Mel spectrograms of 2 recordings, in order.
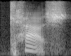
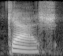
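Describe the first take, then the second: First: The first sound is a breathy aspirated k. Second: The first sound is a plain unaspirated k. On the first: The speaker calls it right. "कैश में C में थोड़ा सा ख की voice आएगी" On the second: The speaker calls it wrong. "it's not cash"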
